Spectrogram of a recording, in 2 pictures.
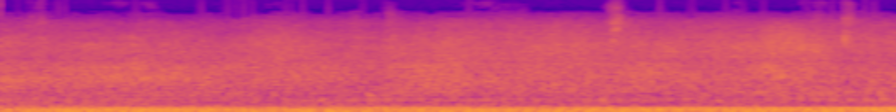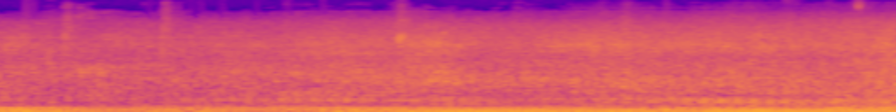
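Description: A semi truck's diesel engine idling: a steady low rumble that grows louder about six seconds in.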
